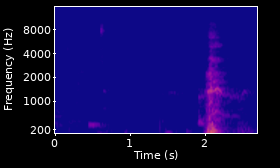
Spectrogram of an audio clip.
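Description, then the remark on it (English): A person imitates a fart with their voice: one short, buzzy, low-pitched burst lasting about a third of a second, following a stretch of faint small noises. “If you have to reenact the sound of the fart.”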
